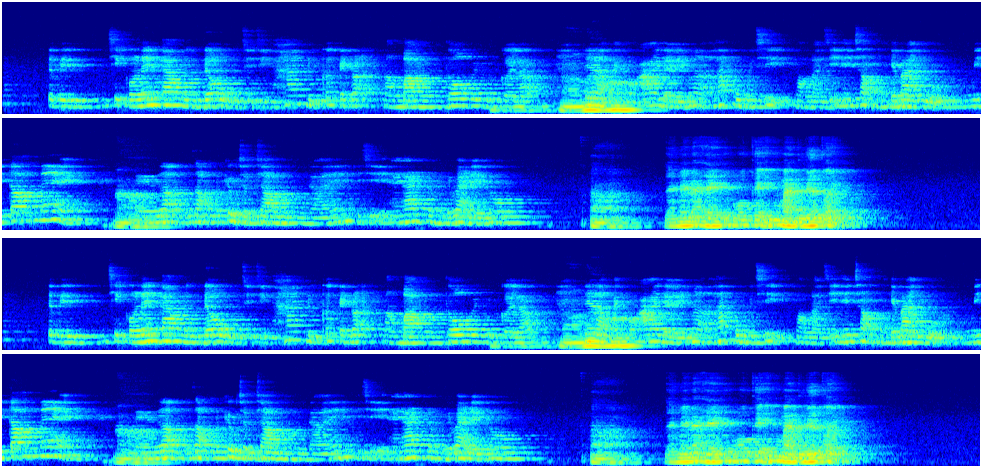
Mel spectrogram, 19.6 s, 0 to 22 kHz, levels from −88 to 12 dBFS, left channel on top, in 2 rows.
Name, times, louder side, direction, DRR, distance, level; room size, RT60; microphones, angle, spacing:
voice 1, 0.5-14.9, right 1 dB, 10° right, -2 dB, 0.7 m, -35 dB
voice 2, 5.6-6.3 10.9-11.4 15.7-16.1 16.4-18.1, left 1 dB, 20° left, -4 dB, 0.5 m, -27 dB
4.5 x 3.3 x 3.1 m, 1.1 s
head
